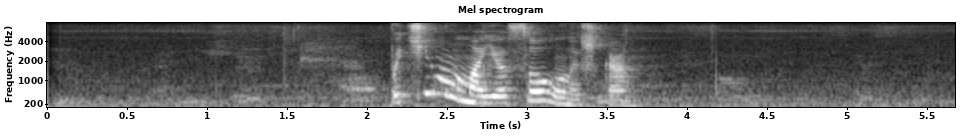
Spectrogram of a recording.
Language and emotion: Russian, positive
